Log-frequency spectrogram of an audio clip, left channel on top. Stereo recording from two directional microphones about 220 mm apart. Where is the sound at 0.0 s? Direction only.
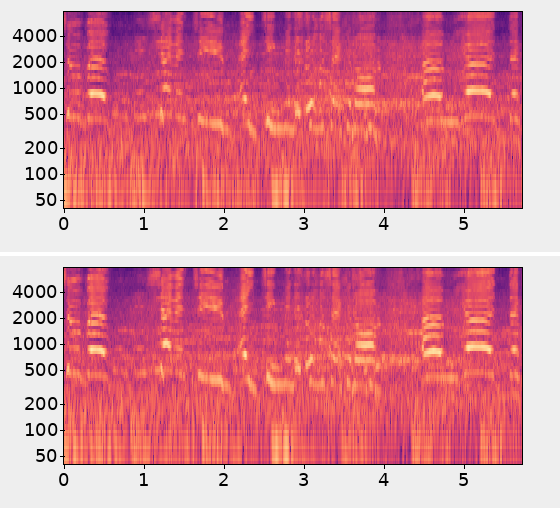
5° left (ahead or behind).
